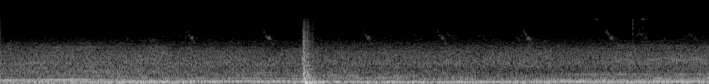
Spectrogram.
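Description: Steady low engine hum with one sharp click about three seconds in, and faint chirps high above it.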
